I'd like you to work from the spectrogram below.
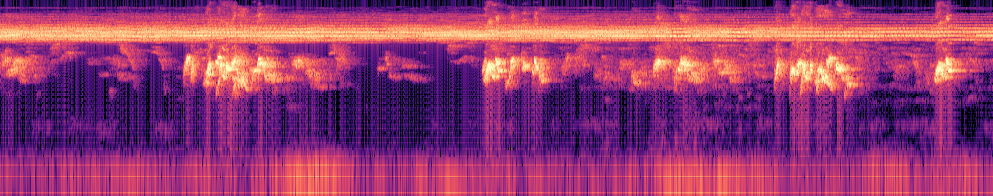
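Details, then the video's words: Red-whiskered bulbul of wild Vietnamese stock singing for training young birds: bursts of quick bubbly warbles after a quiet start, repeated at irregular intervals over a steady high whine and low rumble. "ลูกนกกรงหัวจุกเวียดนามป่า ใว้เปิดฝึกลูกนก"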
